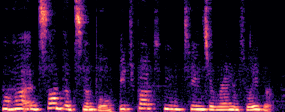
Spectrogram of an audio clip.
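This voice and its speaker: A woman's voice: a little high, fast, mellow, close to an everyday voice, rough recording. A woman voicing a friendly female candy vendor in a fantasy game, chatty and explanatory. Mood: friendly, inviting.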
